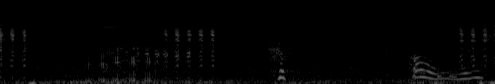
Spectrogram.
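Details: A desert bighorn lamb in Zion National Park gives a wavering, nasal bleat, calling out after being separated from its mother by a small slot canyon.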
